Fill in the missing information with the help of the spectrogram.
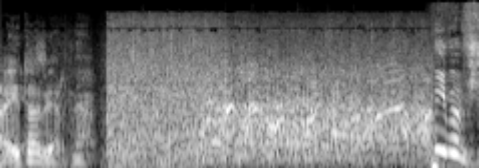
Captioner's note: laughter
